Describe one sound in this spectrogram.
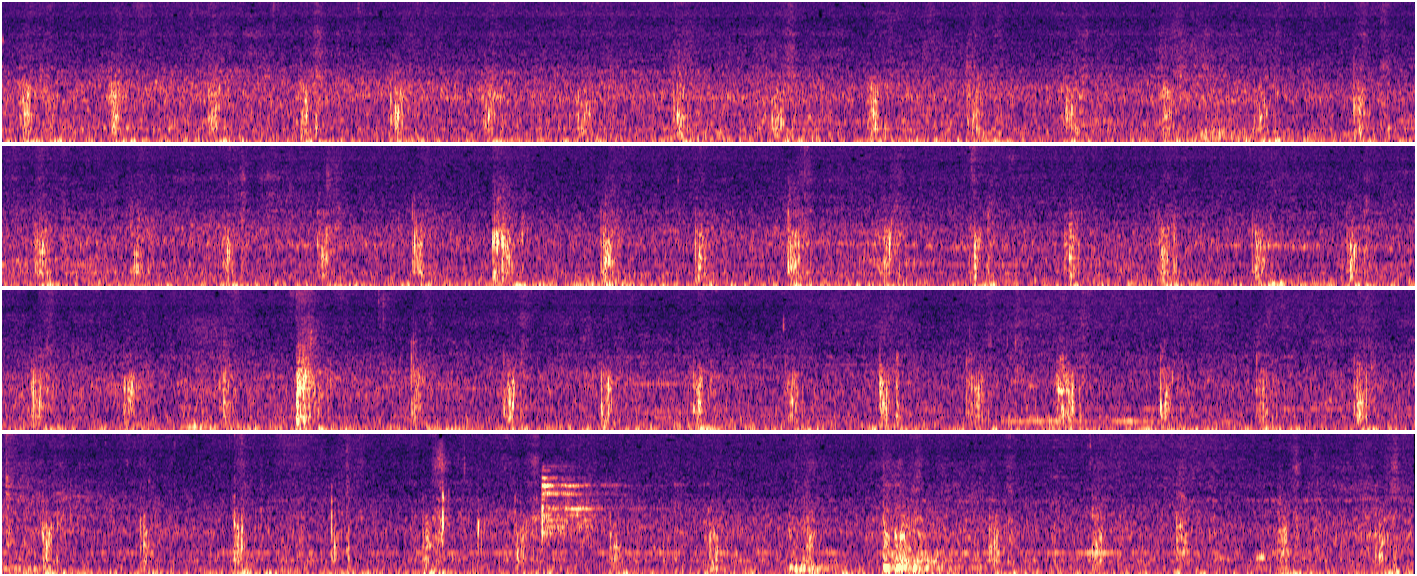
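Footsteps tap steadily on stone paving outdoors.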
